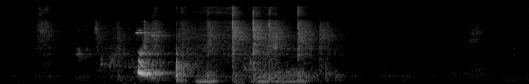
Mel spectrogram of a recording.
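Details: Dog. A dog starts with a high, rising whine, then breaks into several short, harsh barks and yelps over about two seconds. The sounds echo slightly, as in a small indoor room.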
